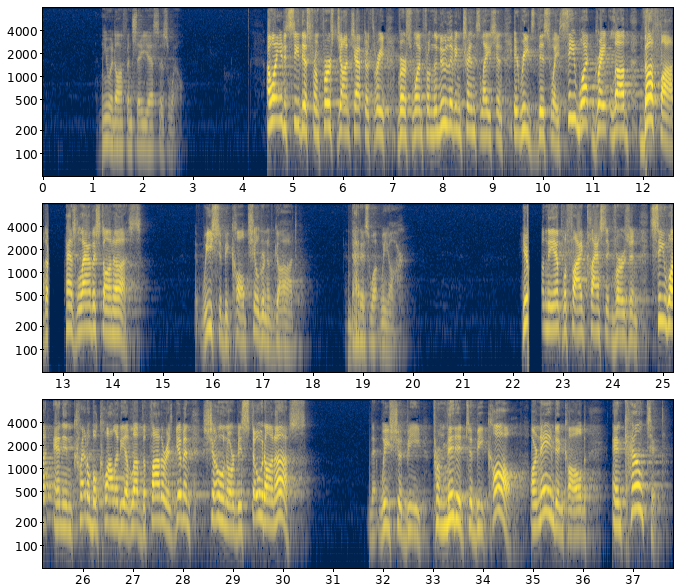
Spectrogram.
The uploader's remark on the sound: This message was recorded live from Central Assembly of God, Bethlehem Pennsylvania.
